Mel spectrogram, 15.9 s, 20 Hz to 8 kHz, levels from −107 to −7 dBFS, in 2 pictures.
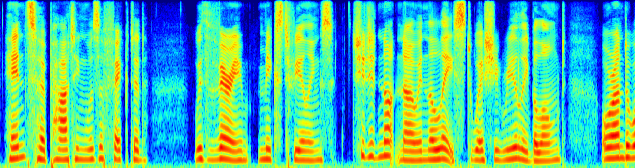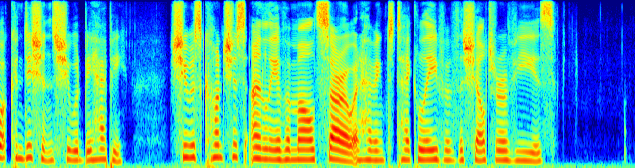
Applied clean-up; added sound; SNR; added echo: neural diffusion model UNIVERSE++.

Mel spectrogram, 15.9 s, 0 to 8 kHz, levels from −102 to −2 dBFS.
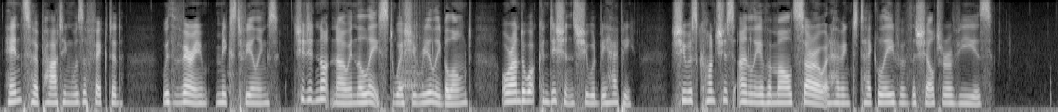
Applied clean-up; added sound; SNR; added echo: none; Sink (filling or washing); 17 dB; none.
